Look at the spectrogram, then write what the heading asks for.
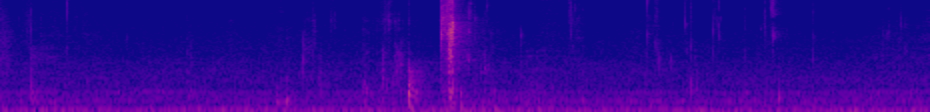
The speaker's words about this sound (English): I'm just tasting if the water to pink lemonade ratio is any good. Just so I can like fuck with it. Cause sometimes it's not right.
